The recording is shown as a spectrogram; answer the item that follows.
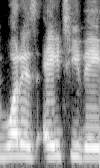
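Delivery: normal talking voice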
